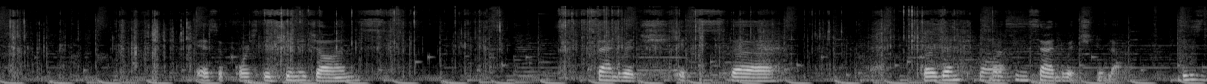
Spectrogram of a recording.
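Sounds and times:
paper wrapper crinkling: 0:00.0 - 0:10.2
background music: 0:00.0 - 0:12.0.

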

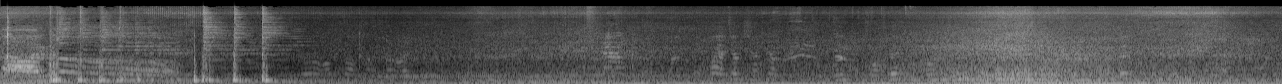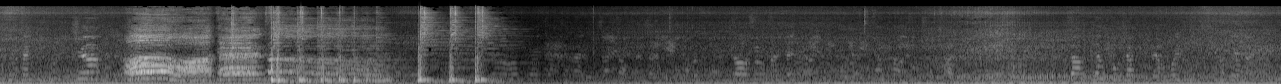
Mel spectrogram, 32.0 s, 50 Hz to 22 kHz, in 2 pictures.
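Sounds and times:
men chanting: 0:00.0 - 0:03.5, 0:17.5 - 0:22.6.

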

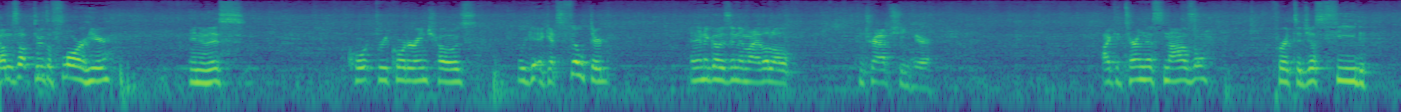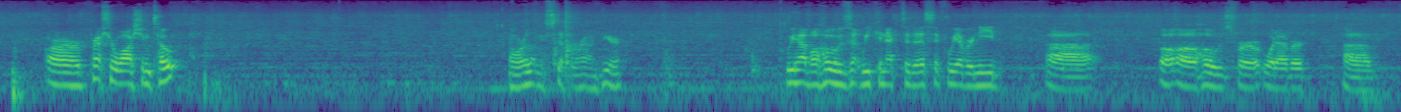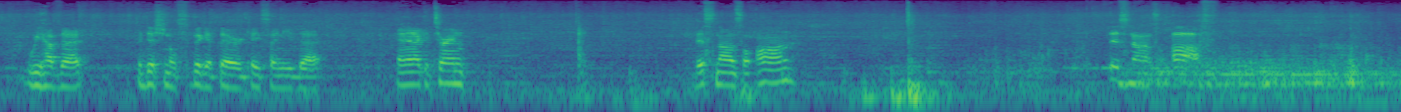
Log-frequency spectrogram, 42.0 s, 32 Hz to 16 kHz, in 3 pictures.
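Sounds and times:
water running into a tank: 0:00.0 - 0:42.0.

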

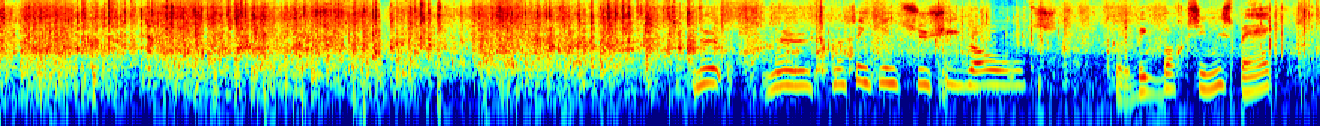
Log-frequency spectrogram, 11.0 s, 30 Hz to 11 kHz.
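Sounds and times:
plastic bags rustling: 0:00.0 - 0:11.0.

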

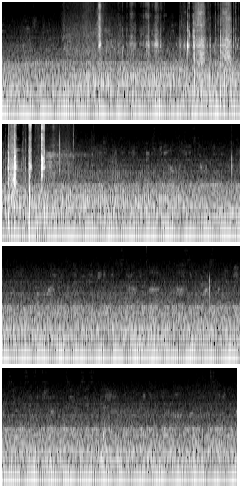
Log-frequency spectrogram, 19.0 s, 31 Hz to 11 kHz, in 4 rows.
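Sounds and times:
steady low hum: 0:00.0 - 0:18.9.

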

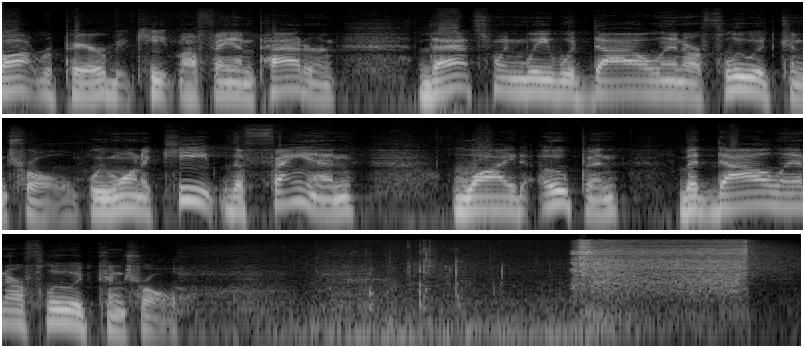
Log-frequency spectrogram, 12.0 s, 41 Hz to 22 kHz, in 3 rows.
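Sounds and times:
spray gun compressed-air hiss: 0:10.8 - 0:12.0.

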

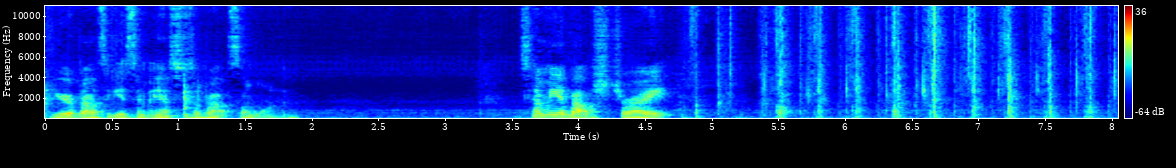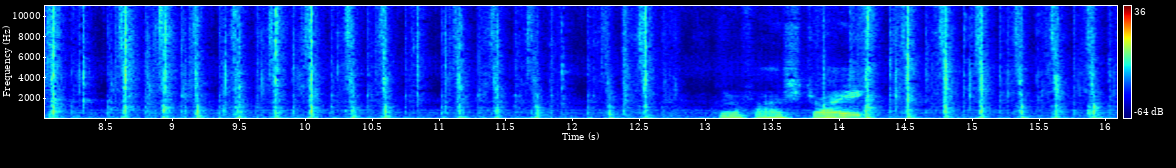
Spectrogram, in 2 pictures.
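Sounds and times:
cards being shuffled: 0:04.8 - 0:12.8, 0:13.8 - 0:16.0.

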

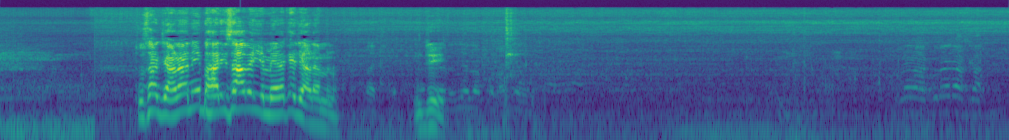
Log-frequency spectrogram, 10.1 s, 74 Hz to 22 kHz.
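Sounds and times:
car engine running low: 0:00.0 - 0:10.0.

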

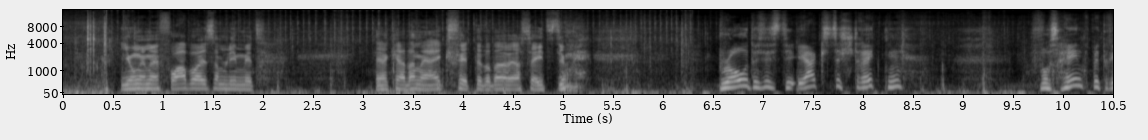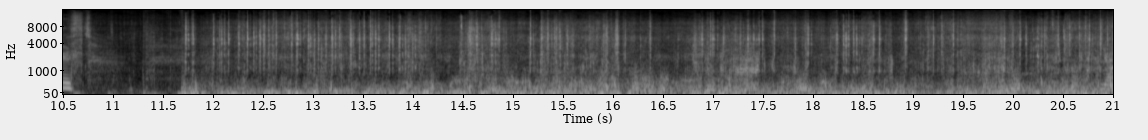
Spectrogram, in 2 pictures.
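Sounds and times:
bike chain and frame clatter: 0:00.0 - 0:21.0
bike tyres on dirt: 0:00.0 - 0:21.0
wind on microphone: 0:11.6 - 0:21.0.

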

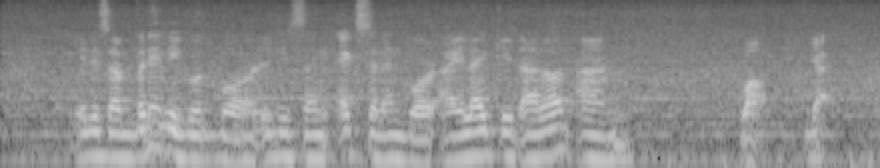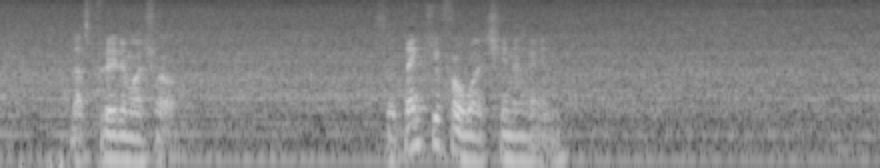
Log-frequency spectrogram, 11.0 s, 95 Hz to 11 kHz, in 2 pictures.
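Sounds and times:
fan rushing noise: 0:00.4 - 0:11.0
faint low hum: 0:02.0 - 0:10.6.

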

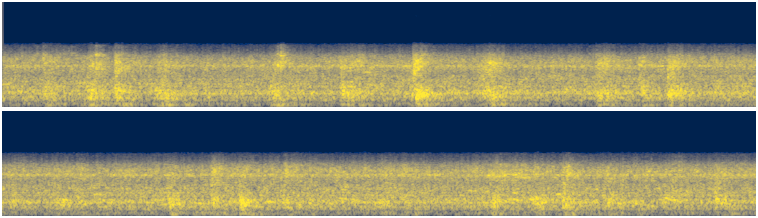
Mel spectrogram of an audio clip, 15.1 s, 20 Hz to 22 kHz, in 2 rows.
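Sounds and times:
train wheels rumbling and rattling: 0:00.0 - 0:15.0.

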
